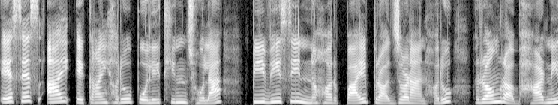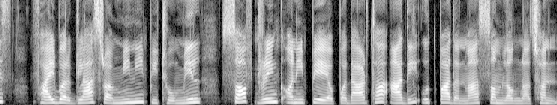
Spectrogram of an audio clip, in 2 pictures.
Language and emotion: Nepali, neutral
